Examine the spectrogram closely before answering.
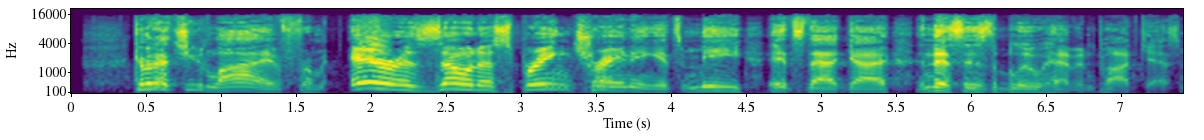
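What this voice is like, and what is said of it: Hoarse, damaged voice. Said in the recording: “My voice is still tore up. It's slightly on the mend... my throat is toe up... someone killed your voice”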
